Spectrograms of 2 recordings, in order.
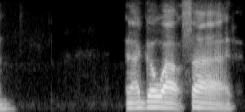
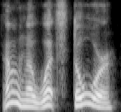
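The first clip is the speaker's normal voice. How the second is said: normal talking voice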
